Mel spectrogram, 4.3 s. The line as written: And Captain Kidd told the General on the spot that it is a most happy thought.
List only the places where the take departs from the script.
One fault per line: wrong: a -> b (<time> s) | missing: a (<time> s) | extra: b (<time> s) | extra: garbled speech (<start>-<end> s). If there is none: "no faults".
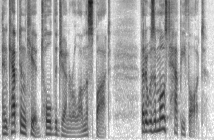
wrong: is -> was (2.9 s)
